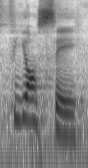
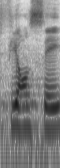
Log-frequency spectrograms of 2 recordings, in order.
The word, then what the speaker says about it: fiancé: The right one is fiancé. It's a French word. Yes. Whether male or female, we pronounce it as fiancé. In French, we pronounce it as fiancé.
